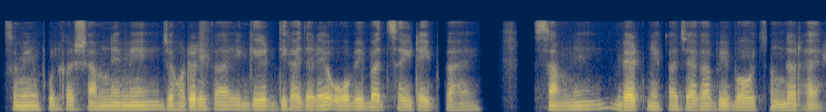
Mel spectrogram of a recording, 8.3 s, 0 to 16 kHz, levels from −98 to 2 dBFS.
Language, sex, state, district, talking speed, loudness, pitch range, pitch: Hindi, male, Maharashtra, Mumbai Suburban, 195 wpm, -20 LUFS, 95-110 Hz, 105 Hz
